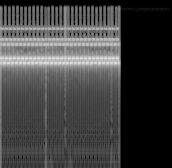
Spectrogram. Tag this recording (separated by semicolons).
call; phone; sound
